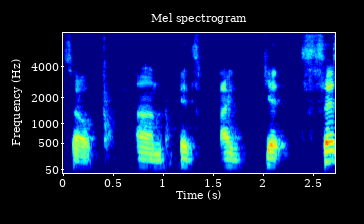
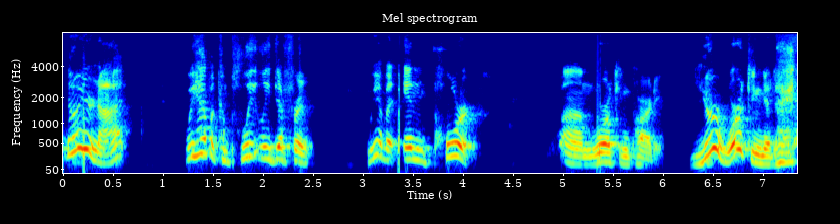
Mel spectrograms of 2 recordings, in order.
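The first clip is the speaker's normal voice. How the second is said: hammed-up higher officer voice, quick and firm; mock bossy officer; 7 semitones higher than usual. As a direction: shut him down like an officer giving orders. Officer refuses to let him sleep.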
